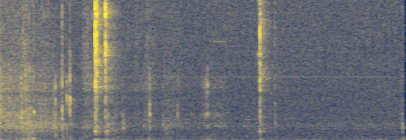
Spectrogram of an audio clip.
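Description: A few sharp, spaced-out clicks from a computer mouse and keyboard, the clearest about a second in and again past halfway, over a faint low hum.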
